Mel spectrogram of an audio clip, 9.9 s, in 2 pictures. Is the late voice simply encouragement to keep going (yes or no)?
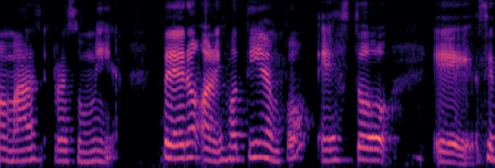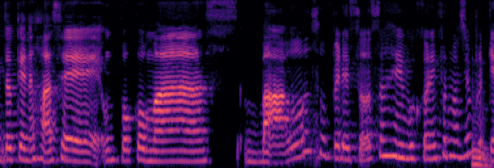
yes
